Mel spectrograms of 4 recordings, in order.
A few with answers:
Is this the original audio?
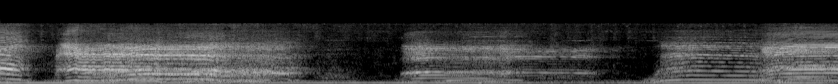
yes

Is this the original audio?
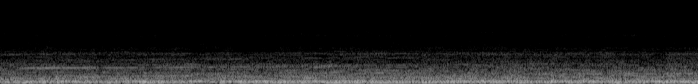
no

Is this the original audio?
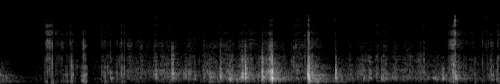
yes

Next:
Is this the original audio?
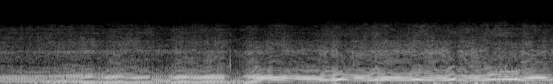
yes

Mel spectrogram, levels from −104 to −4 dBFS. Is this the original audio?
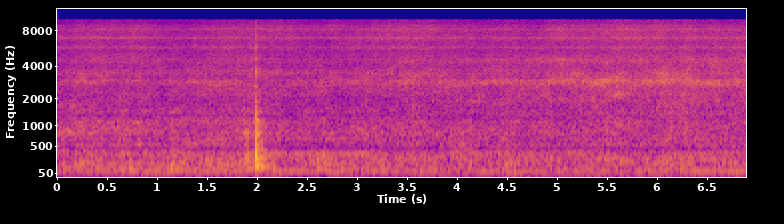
no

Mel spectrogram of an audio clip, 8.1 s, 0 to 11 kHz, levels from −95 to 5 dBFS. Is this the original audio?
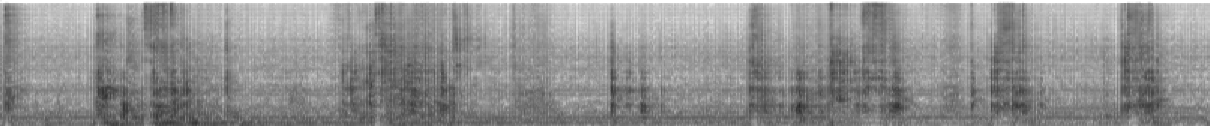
no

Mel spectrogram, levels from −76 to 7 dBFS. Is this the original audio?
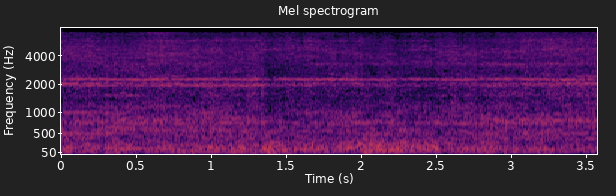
no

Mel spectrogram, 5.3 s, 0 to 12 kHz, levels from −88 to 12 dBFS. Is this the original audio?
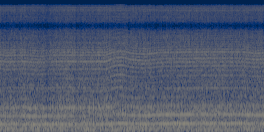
yes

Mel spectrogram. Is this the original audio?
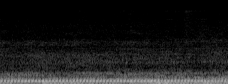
no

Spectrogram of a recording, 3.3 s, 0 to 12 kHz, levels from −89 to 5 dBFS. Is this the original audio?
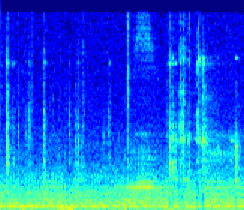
yes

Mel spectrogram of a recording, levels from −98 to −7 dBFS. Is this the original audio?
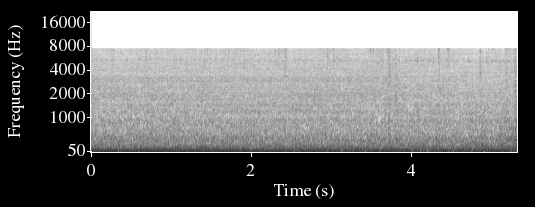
no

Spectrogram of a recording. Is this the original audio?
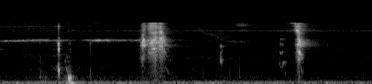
no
